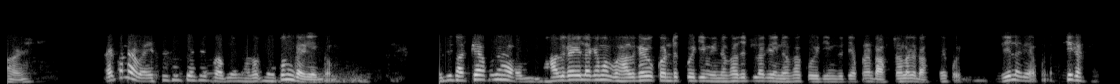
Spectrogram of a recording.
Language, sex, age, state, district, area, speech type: Assamese, male, 30-45, Assam, Morigaon, rural, conversation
